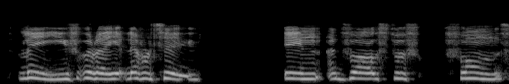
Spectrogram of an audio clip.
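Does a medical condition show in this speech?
Yes: Down syndrome.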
